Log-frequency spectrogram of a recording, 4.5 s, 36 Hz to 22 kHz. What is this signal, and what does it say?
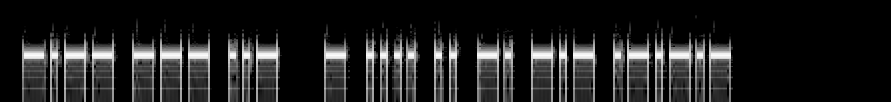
Morse code, heard as a keyed tone, about 34 wpm, 700 Hz. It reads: YOU THINK.
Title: Sentences from Top 400 Words 35wpm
